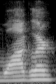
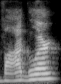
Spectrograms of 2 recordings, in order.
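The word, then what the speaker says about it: Wagler: Yes, that's how you say it. Is not Waggler. It's Waggler. I promise you is also not Vogler as some have tried to kind of make it out like he's this German kid.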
